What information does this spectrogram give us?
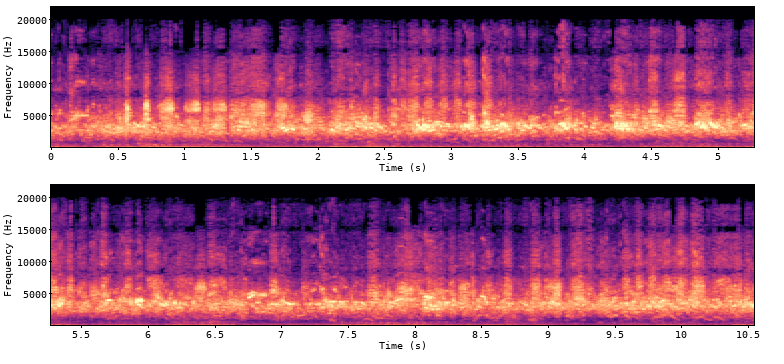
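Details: Many budgies chirping together in an aviary colony, a bright, busy chorus of high tweets and warbles, with a few sharper chirps standing out above the constant chatter.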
